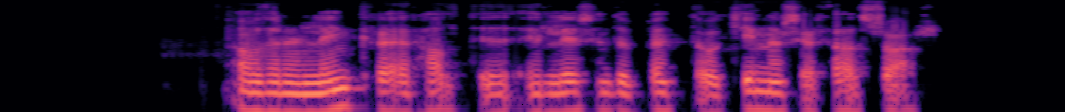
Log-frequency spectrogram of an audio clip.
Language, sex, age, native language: Icelandic, male, 30-39, Icelandic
